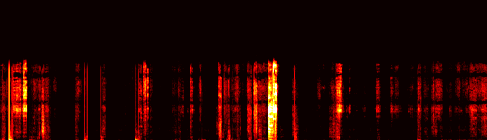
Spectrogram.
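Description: Thin metal strips and aluminium channel being handled on a wooden workbench: scattered light clicks, taps and scrapes, with a louder clack about three and a half seconds in.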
